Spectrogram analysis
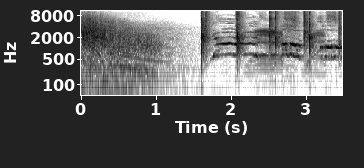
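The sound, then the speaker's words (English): A burst of clapping and applause in the Like a Version studio on Triple J Breakfast, the performers joining in their own applause, gradually dying away over about a second and a half, followed by sharp, lively voices cutting in with whoops and chatter. “And as they should, they're contributing to their own applause.”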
